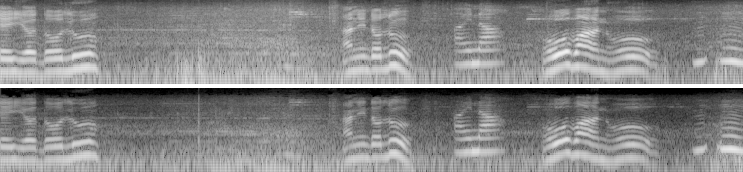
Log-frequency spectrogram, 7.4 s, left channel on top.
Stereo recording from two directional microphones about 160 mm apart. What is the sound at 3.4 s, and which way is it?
Speech, 20° left (ahead or behind).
